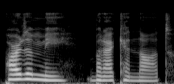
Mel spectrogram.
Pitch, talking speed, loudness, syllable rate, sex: 195 Hz, 170 wpm, -20 LUFS, 4.4 syllables/s, female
